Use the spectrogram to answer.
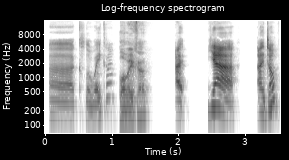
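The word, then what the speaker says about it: cloaca: you say this uh I believe it's uh CLA CLA I yeah yeah I don't think it's Kaka pretty sure it's CLA CLA and then they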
